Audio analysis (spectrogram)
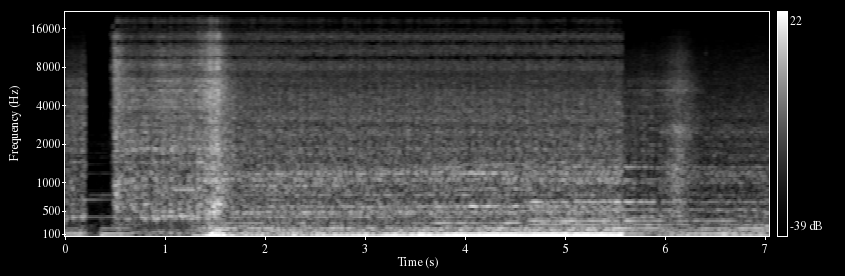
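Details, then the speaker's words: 2001 Ford F350 with 7.3-liter Powerstroke diesel, just after a new fuel filter was fitted: starter cranks briefly, engine catches and settles into a steady even idle clatter; starts and runs well, no odd noises or fuel leaks. "All right, so it starts up and it's running really good. Isn't making any odd noises."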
